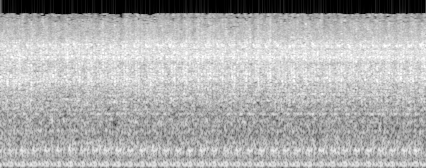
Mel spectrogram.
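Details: Carina engine at idle: a regular dull knock, roughly three beats a second, over the engine hum. Internal engine knock, source unknown.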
